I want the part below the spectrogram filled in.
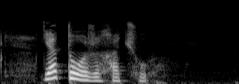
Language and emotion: Russian, positive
